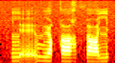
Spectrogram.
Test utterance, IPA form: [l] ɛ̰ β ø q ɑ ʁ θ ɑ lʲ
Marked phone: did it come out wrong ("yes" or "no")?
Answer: no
